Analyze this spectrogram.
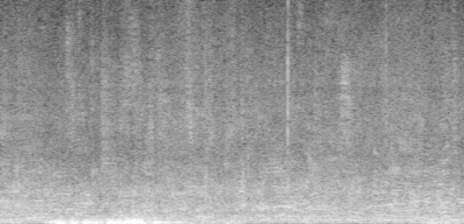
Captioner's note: audience chatters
